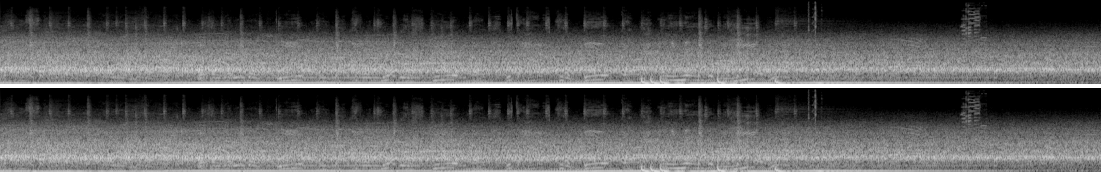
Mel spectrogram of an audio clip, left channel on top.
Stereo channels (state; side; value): identical; both; correlation 1.00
